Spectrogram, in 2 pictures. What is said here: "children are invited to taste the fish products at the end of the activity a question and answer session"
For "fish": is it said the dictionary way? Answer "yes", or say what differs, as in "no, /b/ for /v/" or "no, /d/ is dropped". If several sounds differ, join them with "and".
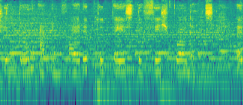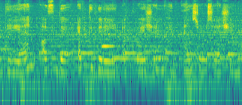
yes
